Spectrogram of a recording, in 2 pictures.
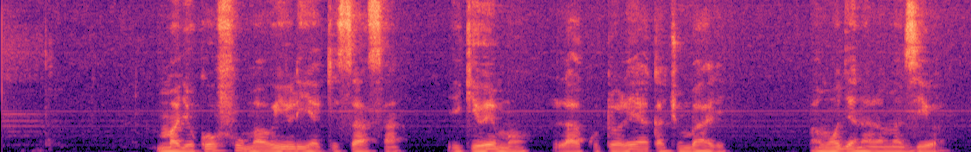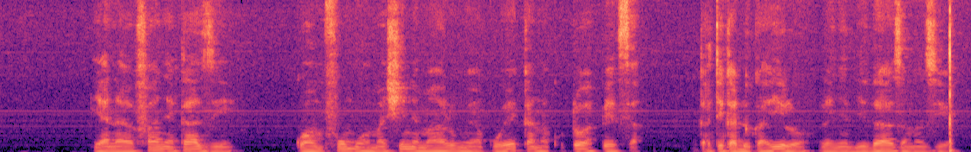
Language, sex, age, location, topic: Swahili, male, 25-35, Dar es Salaam, finance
